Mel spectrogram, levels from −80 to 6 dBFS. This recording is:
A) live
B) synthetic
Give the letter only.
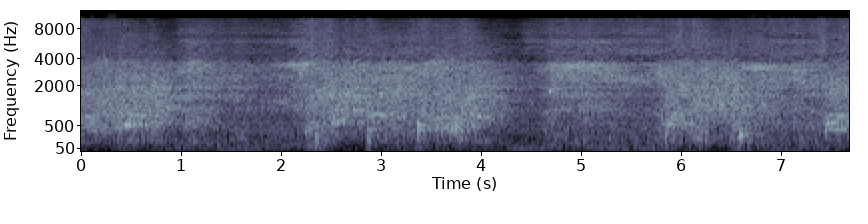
B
